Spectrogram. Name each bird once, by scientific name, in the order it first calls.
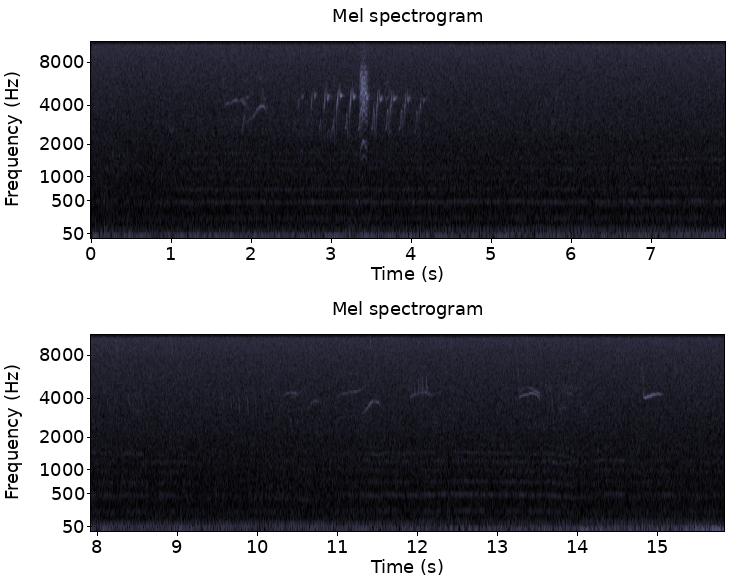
Chlorodrepanis virens, Zosterops japonicus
